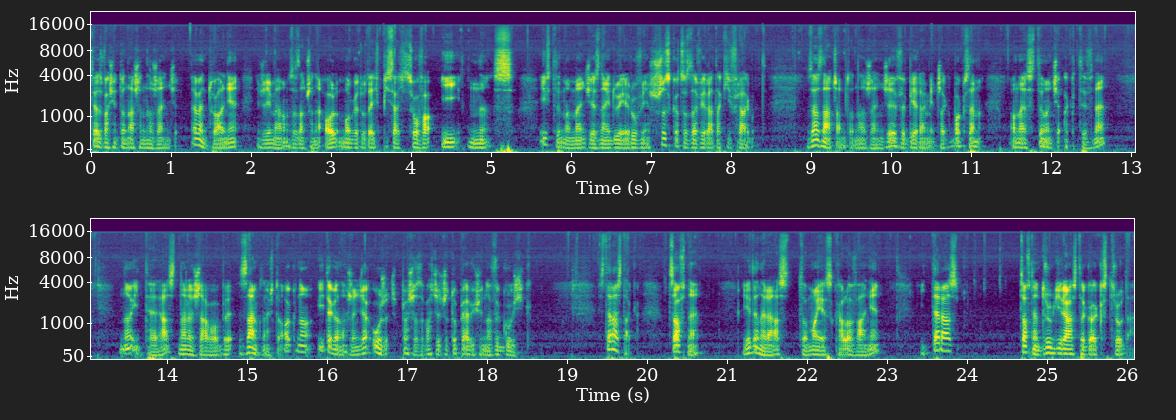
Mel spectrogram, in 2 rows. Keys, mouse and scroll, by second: 19.9 ctrl+z, 20.6 middle click, 22.6 scroll up 4, 23.3 shift+middle click, 24.8 ctrl+z.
